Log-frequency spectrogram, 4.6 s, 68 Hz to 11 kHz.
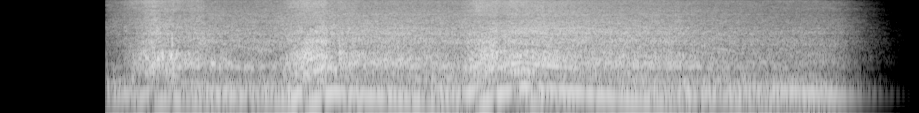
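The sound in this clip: A Ferrari F8 Tributo engine revving through a stock or aftermarket exhaust: a loud, sustained roar of about three and a half seconds that surges up and down in pitch a couple of times before cutting off abruptly.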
